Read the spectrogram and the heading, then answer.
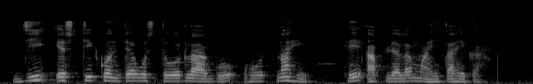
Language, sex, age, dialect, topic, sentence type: Marathi, male, 60-100, Standard Marathi, banking, statement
